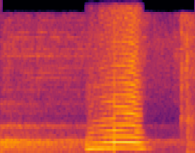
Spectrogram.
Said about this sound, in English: Yes, quite. And there's a reverb.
